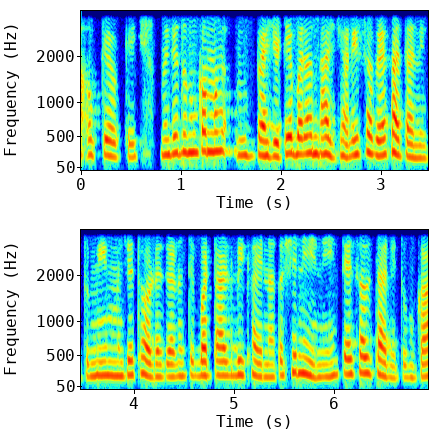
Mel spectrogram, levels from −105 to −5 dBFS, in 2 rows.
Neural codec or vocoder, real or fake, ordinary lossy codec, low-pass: vocoder, 44.1 kHz, 80 mel bands, Vocos; fake; none; 3.6 kHz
